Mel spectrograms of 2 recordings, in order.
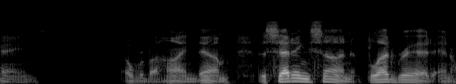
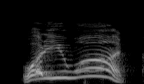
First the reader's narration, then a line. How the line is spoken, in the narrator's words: I cried hollowly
